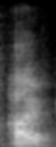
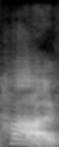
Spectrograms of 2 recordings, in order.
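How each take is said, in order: First: It sounds flat and emotionless. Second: It sounds eager and relieved. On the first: The speaker is only introducing themselves. "it's like emotionless" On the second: The speaker has been looking for this person. "finally I found you"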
